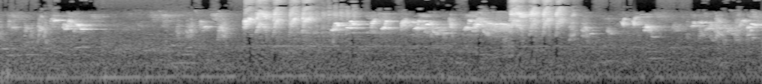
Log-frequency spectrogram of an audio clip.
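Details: Lively chattering red-whiskered bulbul song: runs of bright, quavering whistled notes, with two loud bursts of harsh, hissy high notes near the middle and late; faint low background hum.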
